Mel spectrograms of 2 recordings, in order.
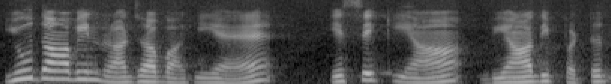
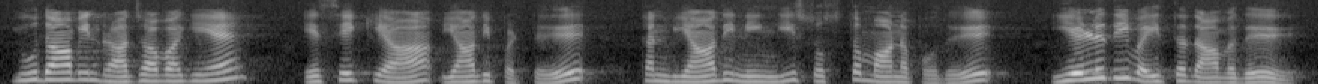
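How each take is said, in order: First: Said in the usual way. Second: Slow, patient scripture reading. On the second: Shown as a demonstration. Pastor shows the congregation how to read, slowly. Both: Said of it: "நல்ல பொறுமையா வாசிக்கணும்".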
